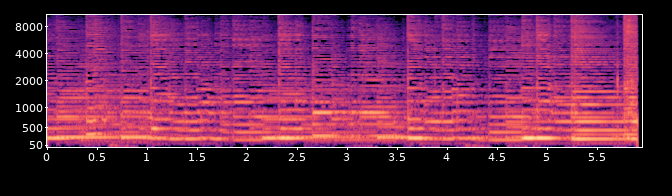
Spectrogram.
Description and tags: guitar turkey
Essen, Germany, January2013, SonicSnaps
